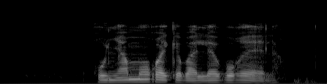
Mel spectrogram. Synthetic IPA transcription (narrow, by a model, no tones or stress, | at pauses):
ɣʊɲamʊɣwakʼɪbalɛbʊɣɛːla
